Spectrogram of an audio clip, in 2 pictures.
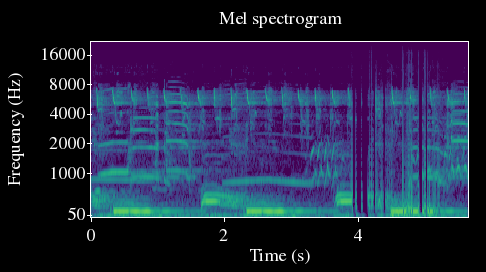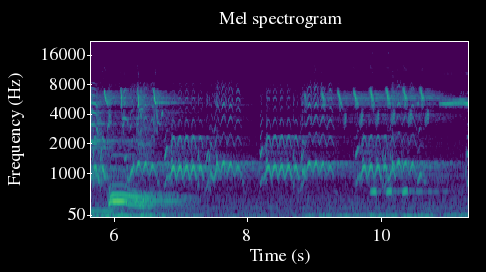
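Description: Eurasian reed warbler song, lightly edited into a rhythmic pattern: loud repeated chirps, whistles and trills fall into regular looping phrases over low pulsing notes, with a brief burst of harsh noise in the middle.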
